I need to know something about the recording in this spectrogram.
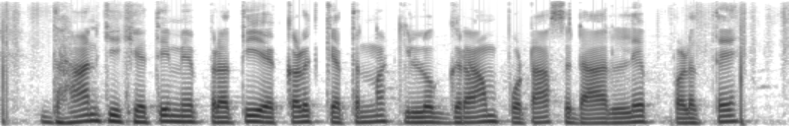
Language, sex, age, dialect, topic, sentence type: Magahi, male, 18-24, Central/Standard, agriculture, question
